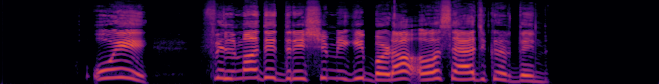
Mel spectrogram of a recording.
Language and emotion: Dogri, disgusted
